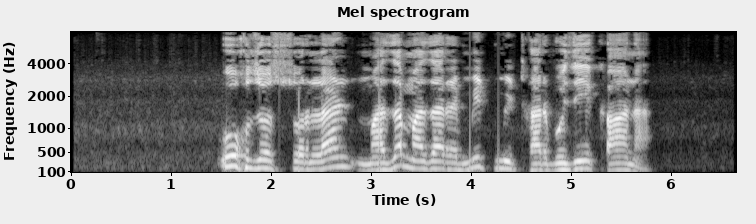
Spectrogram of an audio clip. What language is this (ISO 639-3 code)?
btv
